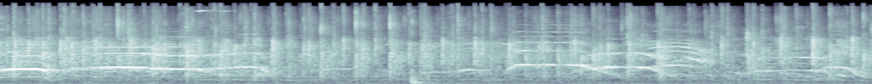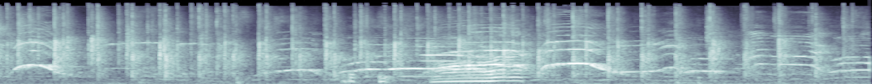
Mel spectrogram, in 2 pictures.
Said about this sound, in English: Ladies and gentlemen, one more time, a big round of applause.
